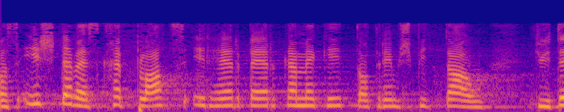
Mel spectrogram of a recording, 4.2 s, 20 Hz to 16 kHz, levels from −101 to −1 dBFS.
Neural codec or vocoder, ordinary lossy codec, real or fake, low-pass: none; none; real; 7.2 kHz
